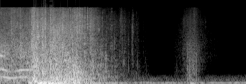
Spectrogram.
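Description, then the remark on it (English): Someone trying to break an unbreakable door: a loud crash of something breaking apart, a burst of bright shattering noise that rings and scatters for about a second, followed by a short trailing clatter. “If you're worried about wasting your time, you probably shouldn't be trying to break an unbreakable door.”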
